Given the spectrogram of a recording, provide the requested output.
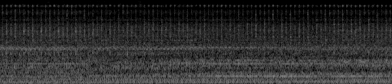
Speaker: It's ticking over lovely. Look at this. Listen to it. Really nice. Really ticking over nice.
